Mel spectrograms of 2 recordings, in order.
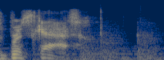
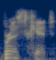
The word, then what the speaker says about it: Brisket: gonna feel like idiots my last name is brisk at well then it's common commonly mispronounced brisket I make it easier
